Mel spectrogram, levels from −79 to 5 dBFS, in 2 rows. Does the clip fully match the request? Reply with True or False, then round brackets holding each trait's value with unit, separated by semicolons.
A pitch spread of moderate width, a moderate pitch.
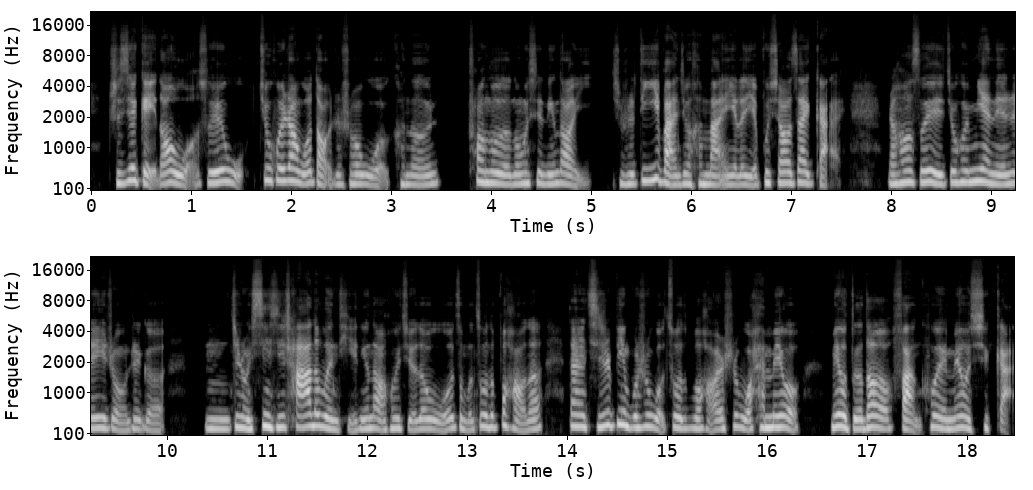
False (3.0 semitones; 220 Hz)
